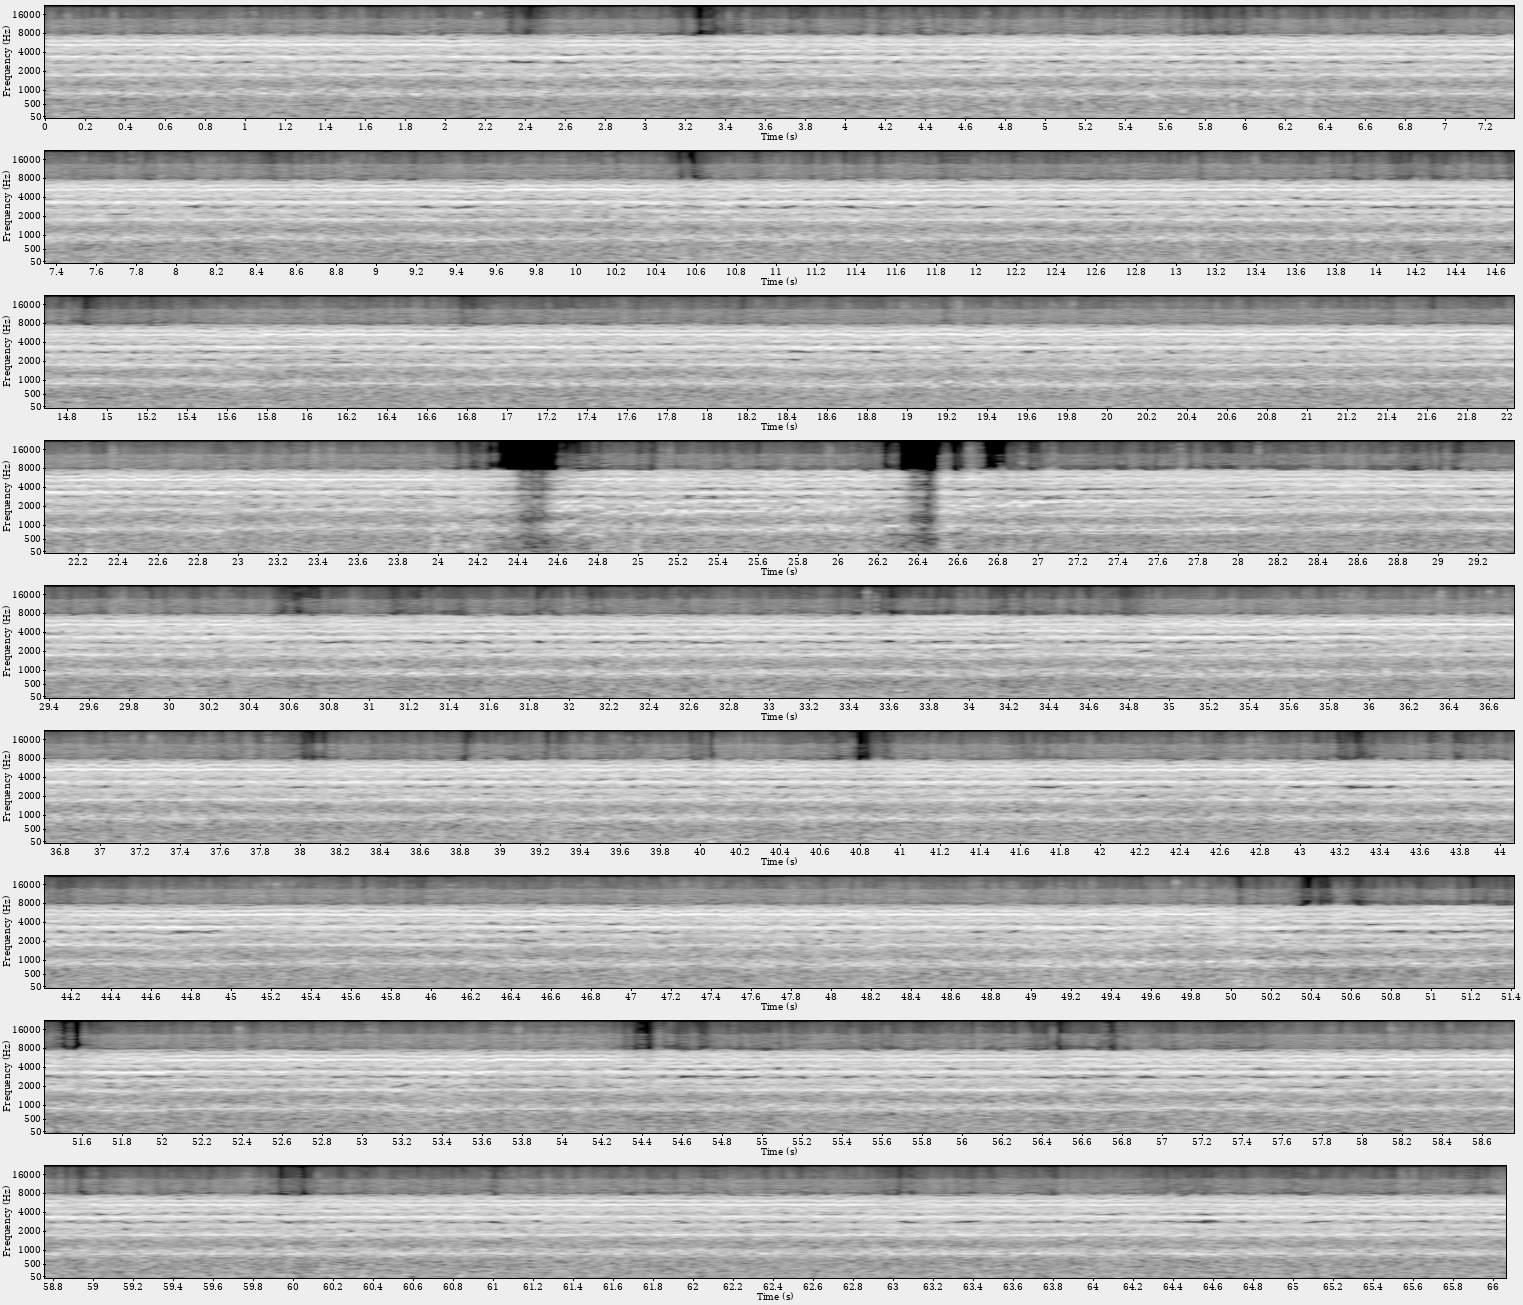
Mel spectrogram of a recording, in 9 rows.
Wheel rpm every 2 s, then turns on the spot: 230, 230, 230, 230, 230, 230, 230, 230, 230, 220, 230, 230, 150, 160, 230, 230, 230, 220, 230, 230, 230, 230, 230, 220, 220, 220, 230, 230, 230, 230, 230, 230, 230.
none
